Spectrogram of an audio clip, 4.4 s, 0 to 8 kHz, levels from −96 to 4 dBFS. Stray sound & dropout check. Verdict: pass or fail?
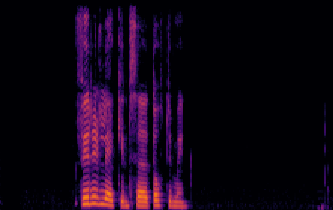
pass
